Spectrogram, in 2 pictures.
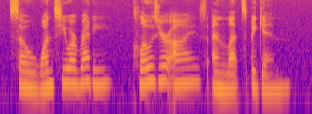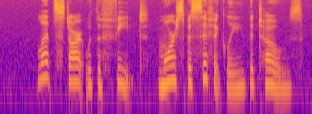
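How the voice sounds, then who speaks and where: A woman narrating a scripted guided sleep meditation, giving gentle, soothing, unhurried instructions. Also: fairly high pitch.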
